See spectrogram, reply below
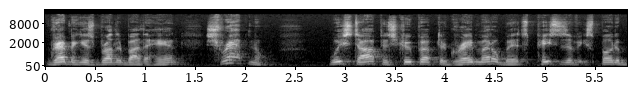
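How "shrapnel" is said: put-on higher boyish exclamation of Shrapnel; excited boy's voice. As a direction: Derek showing off his find, Shrapnel. said higher. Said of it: "says Derek".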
